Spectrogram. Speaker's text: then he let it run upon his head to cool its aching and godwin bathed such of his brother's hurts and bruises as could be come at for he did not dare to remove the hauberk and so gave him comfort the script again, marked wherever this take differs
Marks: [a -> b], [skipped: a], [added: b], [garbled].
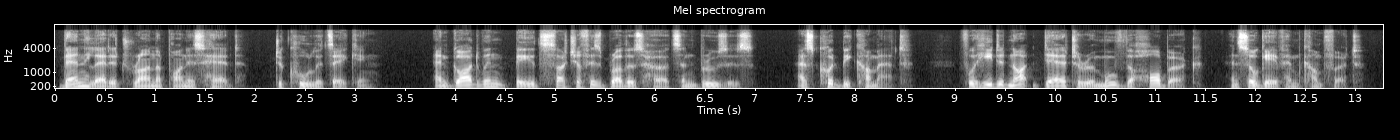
then [skipped: he] let it run upon his head to cool its aching and godwin bathed such of his brother's hurts and bruises as could be come at for he did not dare to remove the hauberk and so gave him comfort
